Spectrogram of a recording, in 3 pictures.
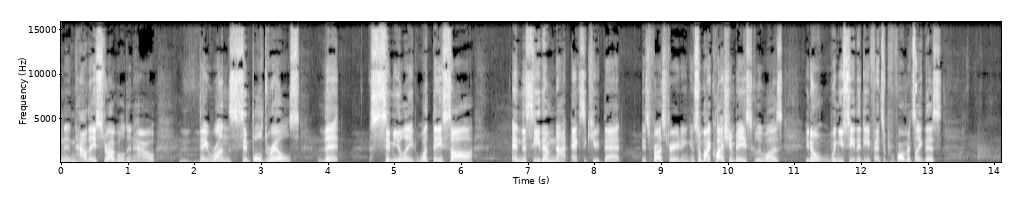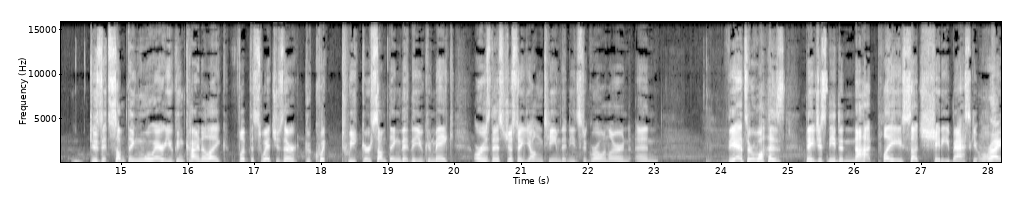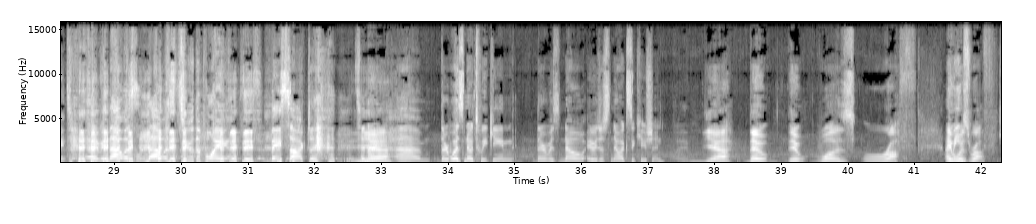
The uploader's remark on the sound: LIVE from the DNVR Bar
